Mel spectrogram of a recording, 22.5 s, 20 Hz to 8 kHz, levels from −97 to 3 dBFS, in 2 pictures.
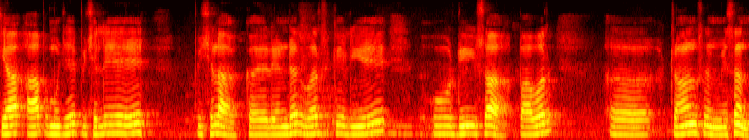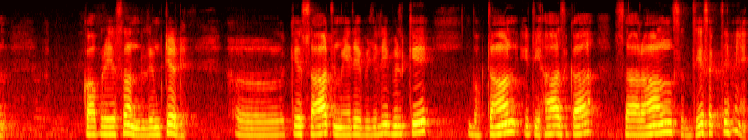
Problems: background sounds at intervals, echo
